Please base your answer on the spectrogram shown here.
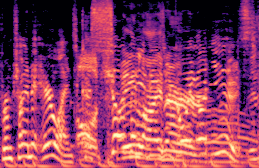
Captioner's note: moans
